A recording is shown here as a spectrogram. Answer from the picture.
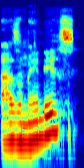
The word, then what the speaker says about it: Ozymandias: Wait, is that how you think that's pronounced? – What, Ozymandias? – Oh. Yeah, that is how it's pronounced.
